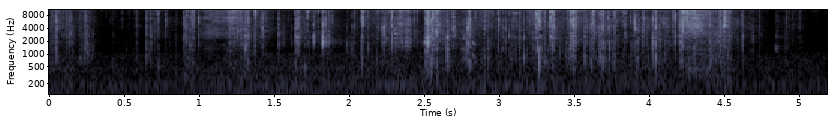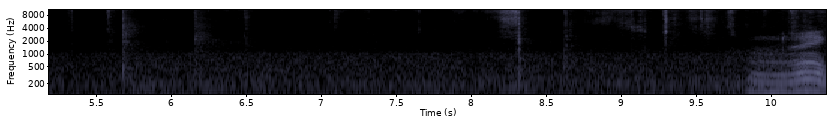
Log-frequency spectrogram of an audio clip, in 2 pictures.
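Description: Foil booster pack wrapper being torn open and crinkling for about four seconds, then quieter with a few light ticks.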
